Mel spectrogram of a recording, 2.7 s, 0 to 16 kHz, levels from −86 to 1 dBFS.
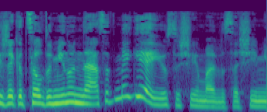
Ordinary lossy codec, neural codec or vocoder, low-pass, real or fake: MP3, 48 kbps; none; 14.4 kHz; real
